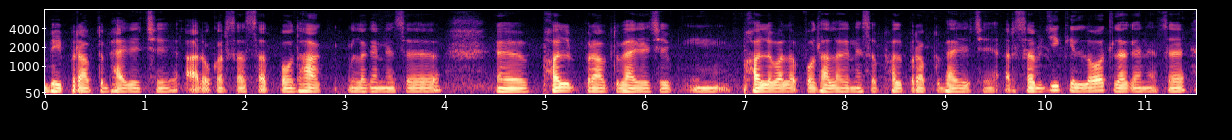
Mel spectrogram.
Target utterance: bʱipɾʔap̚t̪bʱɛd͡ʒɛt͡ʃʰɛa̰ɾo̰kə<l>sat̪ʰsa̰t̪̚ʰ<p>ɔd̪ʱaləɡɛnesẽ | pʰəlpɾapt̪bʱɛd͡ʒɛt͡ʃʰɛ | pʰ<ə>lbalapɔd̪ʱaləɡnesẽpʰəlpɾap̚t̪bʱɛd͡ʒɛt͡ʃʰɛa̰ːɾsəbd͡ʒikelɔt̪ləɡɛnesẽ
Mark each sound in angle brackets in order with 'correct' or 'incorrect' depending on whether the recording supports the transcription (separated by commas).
incorrect, correct, correct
